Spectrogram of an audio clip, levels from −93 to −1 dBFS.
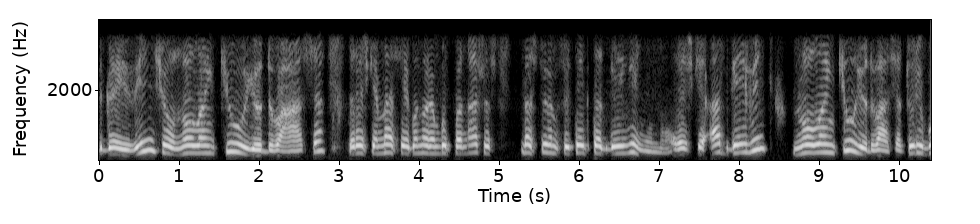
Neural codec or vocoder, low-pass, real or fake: codec, 16 kHz, 16 kbps, FreqCodec, smaller model; 3.6 kHz; fake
